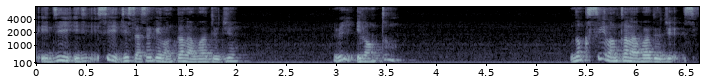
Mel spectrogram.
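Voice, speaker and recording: Insistent woman preacher, low mellow voice. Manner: insistent, repeats phrases and fires rhetorical questions. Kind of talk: sermon.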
